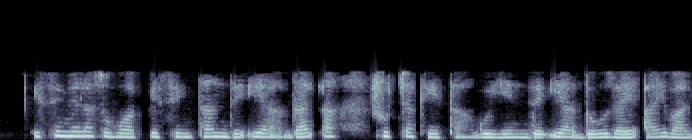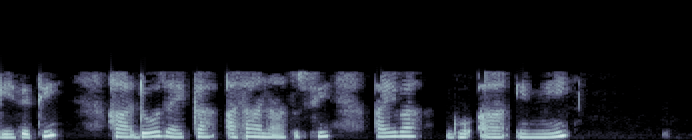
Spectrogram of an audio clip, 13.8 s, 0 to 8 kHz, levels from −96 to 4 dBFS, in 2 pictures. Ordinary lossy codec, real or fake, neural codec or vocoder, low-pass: AAC, 16 kbps; real; none; 7.2 kHz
